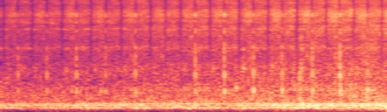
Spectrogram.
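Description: A pumice-impregnated foam rubber block scrubs back and forth across an Arkansas sharpening stone, giving a steady gritty rasp with quick repeated strokes, close and fairly quiet, no talk.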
